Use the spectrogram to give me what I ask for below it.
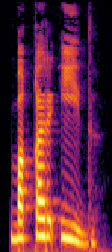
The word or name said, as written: बक़र-ईद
